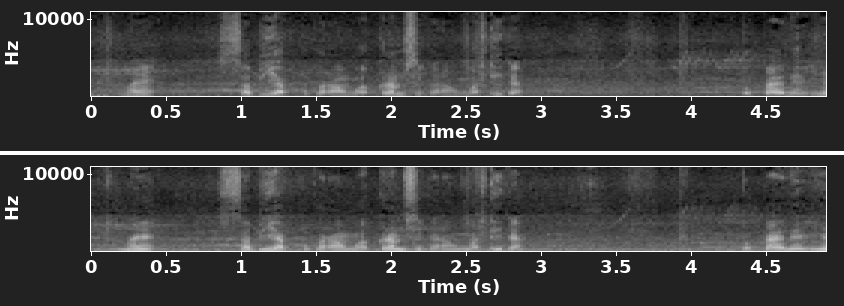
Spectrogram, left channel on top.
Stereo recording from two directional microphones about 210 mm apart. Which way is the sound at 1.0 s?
15° right (ahead or behind).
